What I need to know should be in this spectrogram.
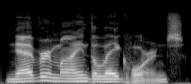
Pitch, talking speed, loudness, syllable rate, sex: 125 Hz, 125 wpm, -15 LUFS, 3.4 syllables/s, male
